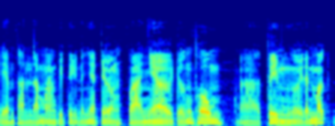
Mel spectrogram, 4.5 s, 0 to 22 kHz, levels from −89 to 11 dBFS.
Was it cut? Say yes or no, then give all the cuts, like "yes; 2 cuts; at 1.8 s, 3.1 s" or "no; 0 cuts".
yes; 1 cut; at 1.6 s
